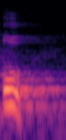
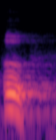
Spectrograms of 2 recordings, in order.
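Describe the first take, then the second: First: The u vowel is full and strong. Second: The u vowel is weak and soft. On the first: The speaker calls it wrong. "não é u, igual a maioria nós falamos no português" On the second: The speaker calls it right. "Ele é mais fraquinho, assim, ó"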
